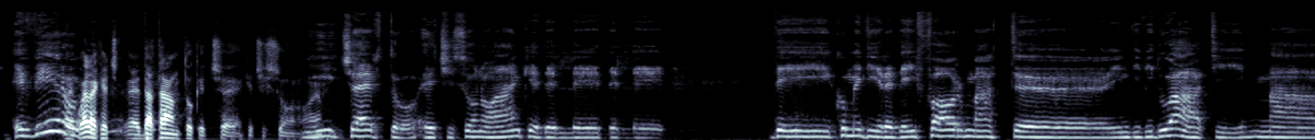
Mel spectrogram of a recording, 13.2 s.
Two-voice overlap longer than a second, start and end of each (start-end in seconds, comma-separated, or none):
none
